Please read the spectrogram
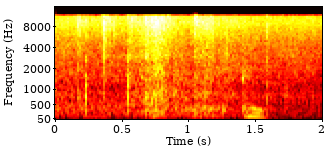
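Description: Steady hiss of steam in a small bath tent, with faint crackles, and a brief low voice sound about a second and a half in.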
